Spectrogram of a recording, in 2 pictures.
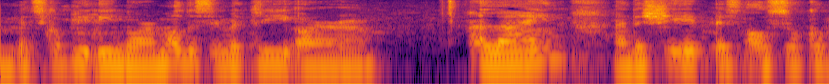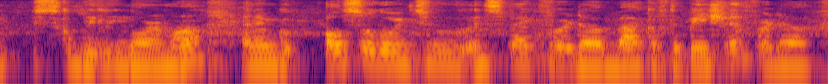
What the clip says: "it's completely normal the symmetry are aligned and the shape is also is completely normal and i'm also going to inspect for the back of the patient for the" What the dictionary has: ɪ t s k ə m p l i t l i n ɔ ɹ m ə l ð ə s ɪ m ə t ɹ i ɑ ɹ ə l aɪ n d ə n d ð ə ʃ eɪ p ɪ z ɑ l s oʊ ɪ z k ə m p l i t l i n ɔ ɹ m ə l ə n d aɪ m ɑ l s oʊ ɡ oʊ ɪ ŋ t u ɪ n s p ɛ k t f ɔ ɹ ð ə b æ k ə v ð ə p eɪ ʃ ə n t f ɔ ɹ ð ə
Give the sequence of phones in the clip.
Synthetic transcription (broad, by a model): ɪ t s k ə m p l i t l i n ɔ ɹ m ə l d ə s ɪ m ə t ɹ i ɑ ɹ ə l aɪ n ə n d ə ʃ eɪ p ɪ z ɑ l s oʊ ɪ s k ə m p l i t l i n ɔ ɹ m ə l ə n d aɪ m ɑ l s oʊ ɡ oʊ ɪ ŋ t u ɪ n s p ɛ k t f ɔ ɹ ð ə b æ k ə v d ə p eɪ ʃ ə n t f ɔ ɹ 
